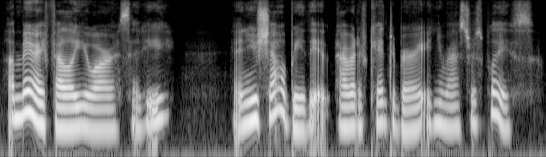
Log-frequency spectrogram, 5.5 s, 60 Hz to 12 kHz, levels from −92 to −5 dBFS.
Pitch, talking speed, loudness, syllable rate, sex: 185 Hz, 210 wpm, -20 LUFS, 6.2 syllables/s, female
